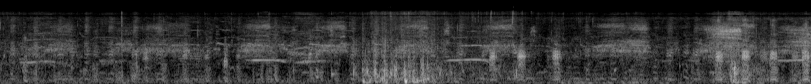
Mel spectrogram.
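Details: Desi ducks on a village farm in Andhra Pradesh during morning egg collection, giving harsh, honking quacks in scattered bursts over a busy, noisy farmyard background.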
